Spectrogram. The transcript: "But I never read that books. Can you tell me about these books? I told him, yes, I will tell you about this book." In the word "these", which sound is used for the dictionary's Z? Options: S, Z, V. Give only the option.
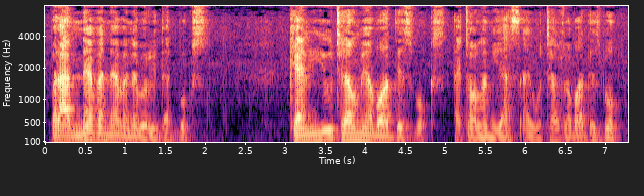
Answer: S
